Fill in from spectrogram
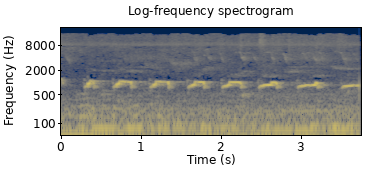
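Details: Zebra dove singing in a calm rhythm in the morning in Kediri, East Java, used to lure other zebra doves into singing; a series of short soft coos, about two per second, ending in a longer held note over low background rumble.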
